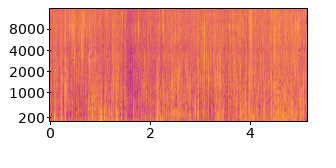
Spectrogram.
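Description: Clear plastic cling wrap stretched over a black foam microphone windscreen is rubbed by hands, then scratched with fingertips. Dense, close crinkles and soft, bassy thumps pop and rustle irregularly through the clip.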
